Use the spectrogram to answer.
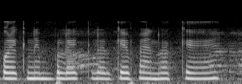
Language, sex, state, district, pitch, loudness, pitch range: Hindi, female, Uttar Pradesh, Shamli, 275 Hz, -14 LUFS, 265-280 Hz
